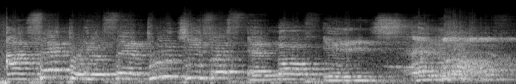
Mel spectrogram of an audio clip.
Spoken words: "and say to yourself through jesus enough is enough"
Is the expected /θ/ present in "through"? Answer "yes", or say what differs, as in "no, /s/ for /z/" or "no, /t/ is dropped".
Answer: no, /t/ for /θ/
